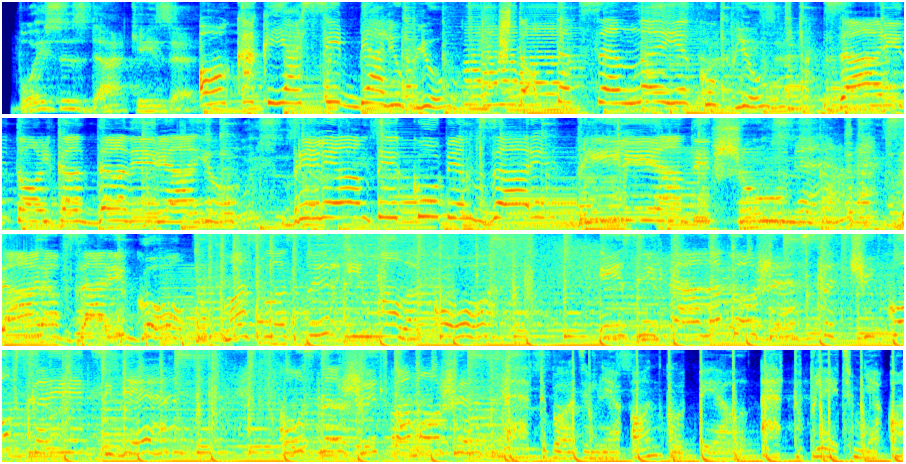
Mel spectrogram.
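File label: Russian vocal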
